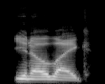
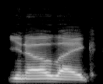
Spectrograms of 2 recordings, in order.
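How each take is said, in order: Both takes have the same delivery.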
